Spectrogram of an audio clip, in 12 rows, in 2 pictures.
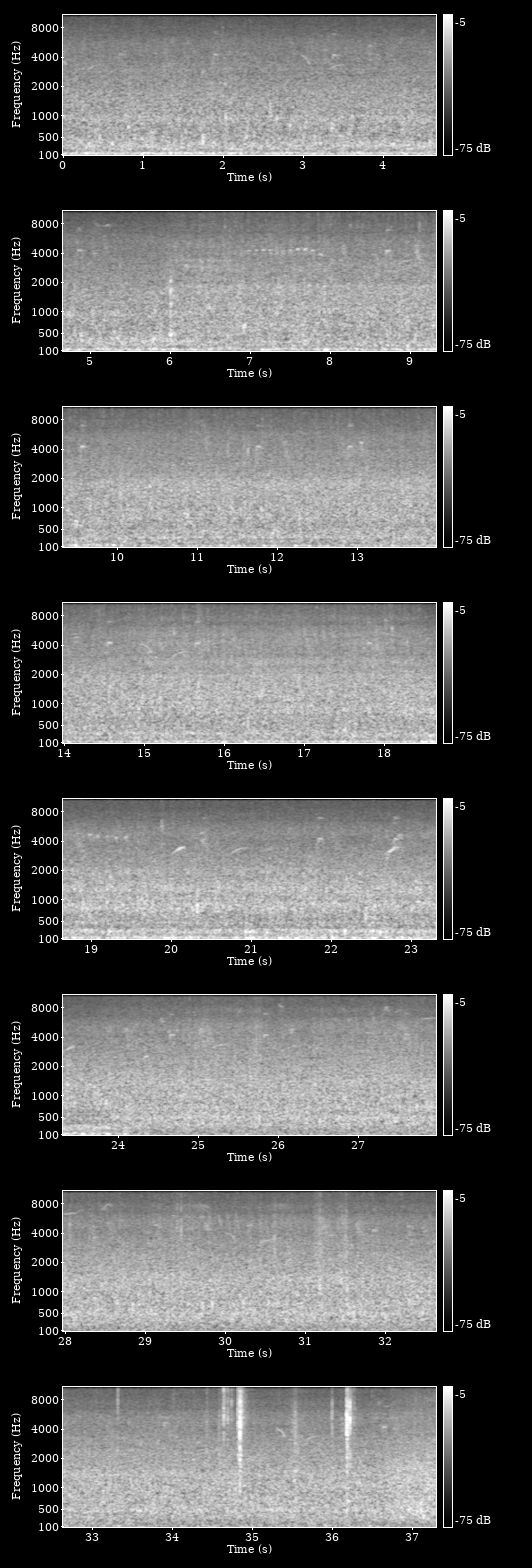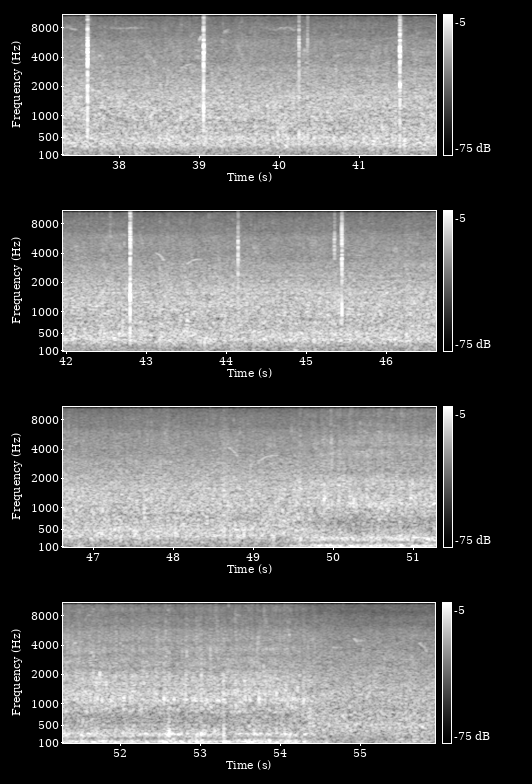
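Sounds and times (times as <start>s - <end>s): creek trickling: 0.0s - 55.9s
sticks clicking and snapping: 34.4s - 35.0s, 36.0s - 36.4s, 45.4s - 45.6s.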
